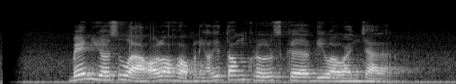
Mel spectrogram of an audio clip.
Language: Sundanese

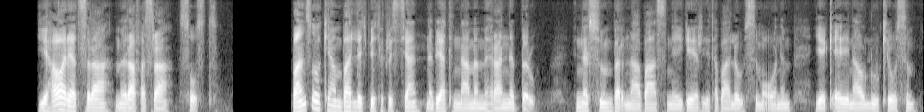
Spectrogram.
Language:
Amharic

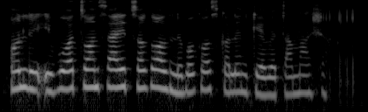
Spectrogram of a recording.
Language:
Kalenjin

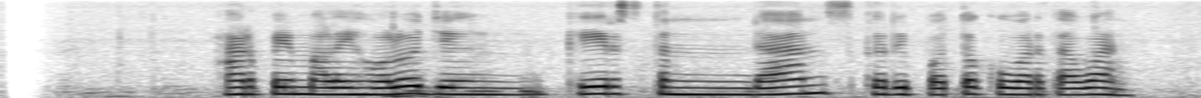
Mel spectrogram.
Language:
Sundanese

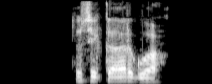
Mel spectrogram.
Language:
Kalkoti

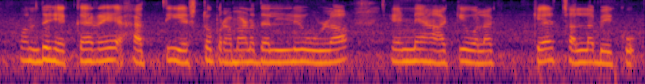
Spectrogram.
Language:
Kannada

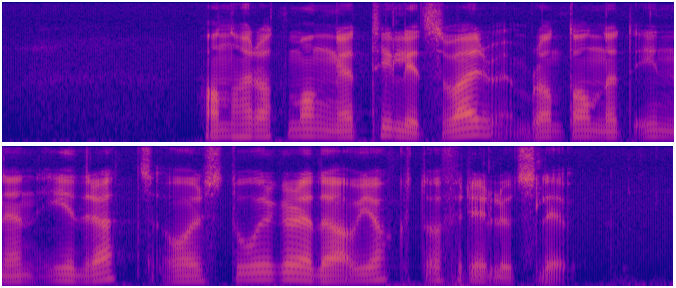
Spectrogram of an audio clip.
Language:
Norwegian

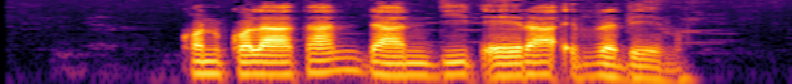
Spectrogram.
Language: Oromo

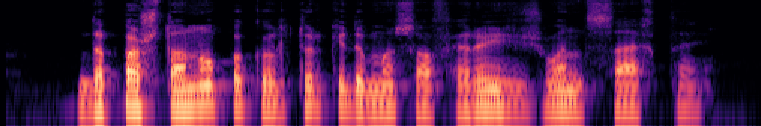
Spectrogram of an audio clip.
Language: Pashto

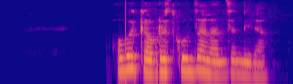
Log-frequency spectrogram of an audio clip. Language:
Basque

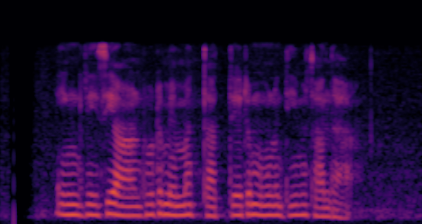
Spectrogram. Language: Sinhala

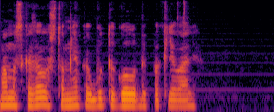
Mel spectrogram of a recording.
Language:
Russian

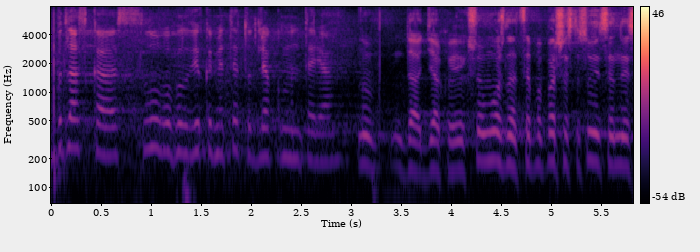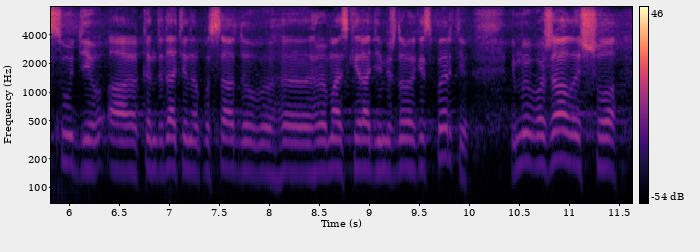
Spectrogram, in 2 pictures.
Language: Ukrainian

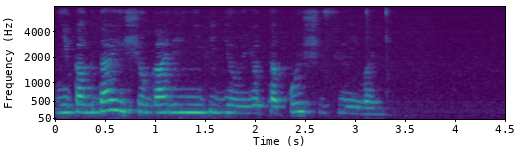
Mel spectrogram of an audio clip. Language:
Russian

